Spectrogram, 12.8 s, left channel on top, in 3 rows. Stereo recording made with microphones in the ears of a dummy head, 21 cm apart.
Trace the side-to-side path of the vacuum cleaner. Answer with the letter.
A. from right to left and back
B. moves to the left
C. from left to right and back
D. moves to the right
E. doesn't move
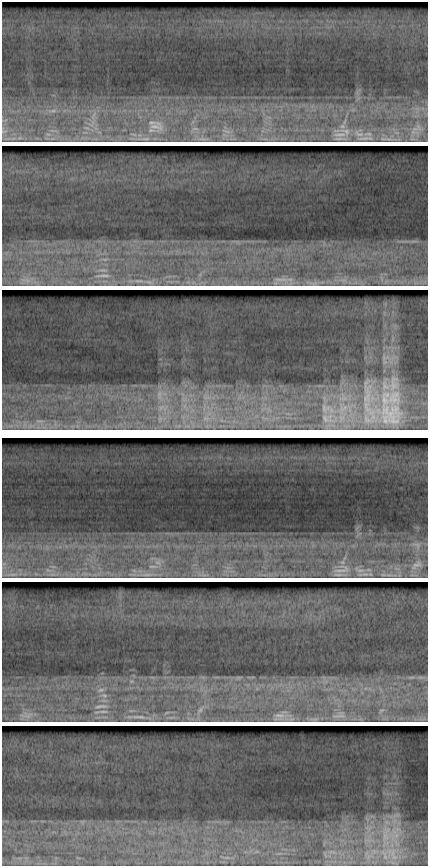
C.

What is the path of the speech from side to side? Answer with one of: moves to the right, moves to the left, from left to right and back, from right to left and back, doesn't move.
moves to the right.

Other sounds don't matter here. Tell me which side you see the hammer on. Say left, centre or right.
left.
